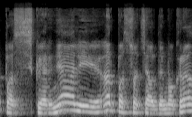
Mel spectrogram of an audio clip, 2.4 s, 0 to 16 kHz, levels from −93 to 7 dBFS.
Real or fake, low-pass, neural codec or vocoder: real; 14.4 kHz; none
